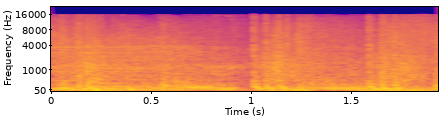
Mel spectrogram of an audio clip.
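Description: Gunfire in the video game Killing Floor 2 comes as loud, dense bursts of rapid shots, a continuous heavy barrage broken by a brief gap, with no talk.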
